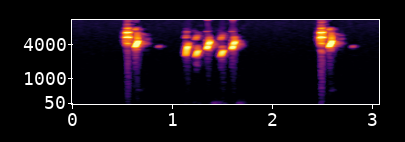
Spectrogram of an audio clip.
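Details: Goldfinch, old Palermo Sicilian style, with no background noise: a sharp doubled high note, a run of four quick liquid chirps, then the doubled note repeated after about a second.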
